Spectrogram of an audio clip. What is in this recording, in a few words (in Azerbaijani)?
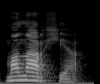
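"monarxiya", Azerbaijani; Orfoqrafiya Lüğəti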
